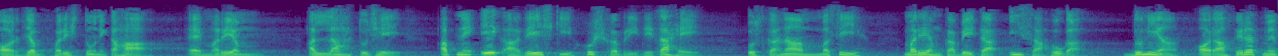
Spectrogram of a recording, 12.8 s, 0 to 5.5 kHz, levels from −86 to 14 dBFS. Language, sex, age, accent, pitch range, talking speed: Hindi, male, 50-69, native, 105-150 Hz, 125 wpm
